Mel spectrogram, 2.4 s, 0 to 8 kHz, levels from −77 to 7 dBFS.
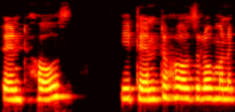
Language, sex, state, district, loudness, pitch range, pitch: Telugu, female, Telangana, Nalgonda, -14 LUFS, 235-265 Hz, 245 Hz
